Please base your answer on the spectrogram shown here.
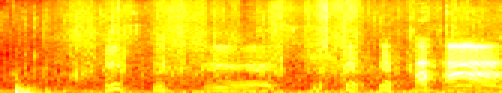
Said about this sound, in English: he's a boar. He's got fur and bristles.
